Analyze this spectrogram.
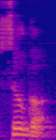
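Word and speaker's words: sógò: cool right so go now remember the the acute accent makes this stress go on that first syllable with that first vowel well that grave accent makes the last vowel hold the glottal stop right so sooo go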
